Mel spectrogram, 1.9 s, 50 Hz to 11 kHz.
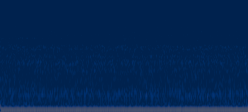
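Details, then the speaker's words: PS5 installing a game from disc, after reseating a loose side panel that caused rattling: only a steady low hum of the disc spinning in the Blu-ray drive, no rattle; normal. "no more noise no more rattling sound only the smooth sound of disc spinning inside the blu-ray drive"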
